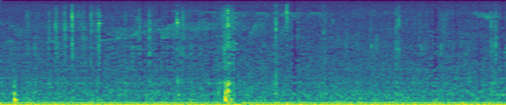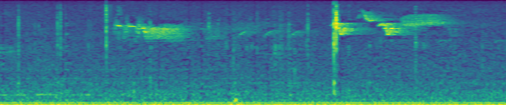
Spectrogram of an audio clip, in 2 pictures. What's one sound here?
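A squirrel crunches seeds up close.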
